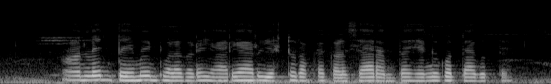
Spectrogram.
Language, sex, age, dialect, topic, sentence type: Kannada, male, 31-35, Dharwad Kannada, banking, question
